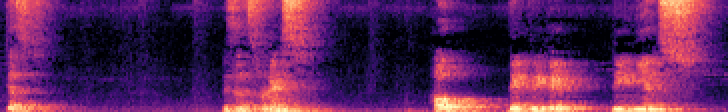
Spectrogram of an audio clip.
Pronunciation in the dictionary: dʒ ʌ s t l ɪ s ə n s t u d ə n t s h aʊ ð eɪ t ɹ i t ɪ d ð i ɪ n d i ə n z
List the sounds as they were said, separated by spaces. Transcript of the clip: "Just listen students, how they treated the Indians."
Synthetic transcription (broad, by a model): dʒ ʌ s t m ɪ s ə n s t u d ə n t s h aʊ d eɪ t ɹ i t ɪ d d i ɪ n d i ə n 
